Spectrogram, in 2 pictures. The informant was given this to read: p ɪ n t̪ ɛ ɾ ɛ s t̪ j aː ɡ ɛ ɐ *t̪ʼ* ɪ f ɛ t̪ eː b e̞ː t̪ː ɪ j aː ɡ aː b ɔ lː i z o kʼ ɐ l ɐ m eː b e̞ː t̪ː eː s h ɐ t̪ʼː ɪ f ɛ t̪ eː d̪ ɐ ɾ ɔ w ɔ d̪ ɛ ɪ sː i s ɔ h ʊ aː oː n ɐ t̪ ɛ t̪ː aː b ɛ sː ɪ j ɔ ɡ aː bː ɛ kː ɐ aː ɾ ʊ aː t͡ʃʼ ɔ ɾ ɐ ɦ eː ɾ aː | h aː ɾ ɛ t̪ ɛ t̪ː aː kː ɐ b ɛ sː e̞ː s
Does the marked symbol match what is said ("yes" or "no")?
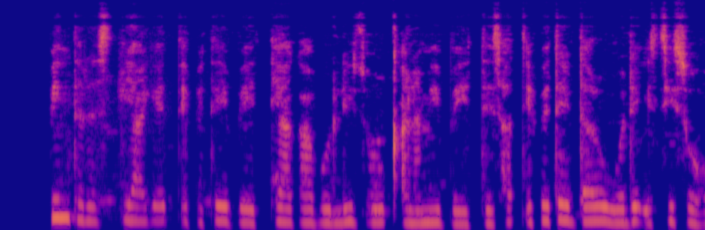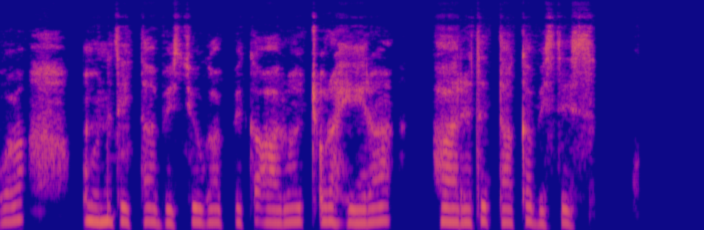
yes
